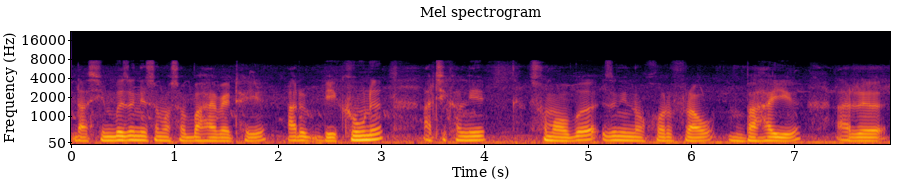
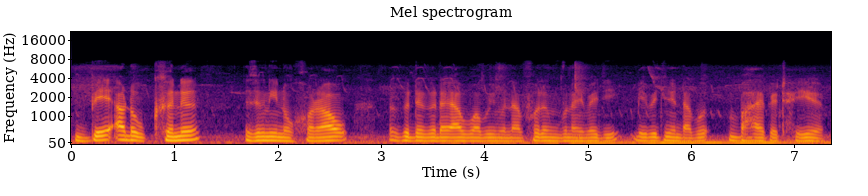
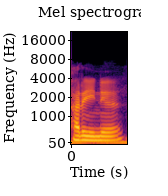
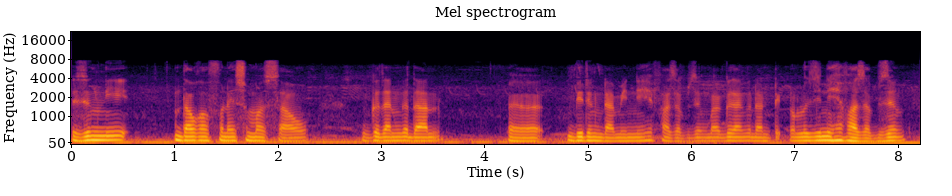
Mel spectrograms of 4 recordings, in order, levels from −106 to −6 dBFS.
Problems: constant background noise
